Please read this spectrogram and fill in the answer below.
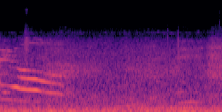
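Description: A young child's high-pitched squeal that falls in pitch, lasting under a second right at the start, over a steady low rumble.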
